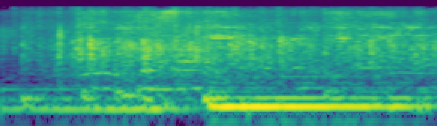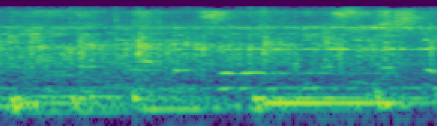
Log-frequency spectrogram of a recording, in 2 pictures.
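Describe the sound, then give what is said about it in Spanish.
Loud, sustained applause from a crowd, a dense steady clatter of clapping lasting several seconds, with cheering or shouting voices mixed in underneath. “Fuertes aplausos.”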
